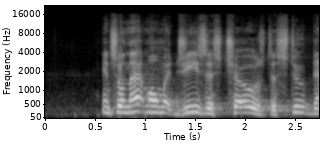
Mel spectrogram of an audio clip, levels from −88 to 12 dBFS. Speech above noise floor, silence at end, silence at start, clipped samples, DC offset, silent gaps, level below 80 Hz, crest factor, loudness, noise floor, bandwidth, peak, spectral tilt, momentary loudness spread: 42 dB; 0 s; 0.55 s; under 0.1%; under 0.1%; none; -64 dBFS; 14 dB; -14 LUFS; -55 dBFS; 15.5 kHz; 0 dBFS; -4 dB/octave; 7 LU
